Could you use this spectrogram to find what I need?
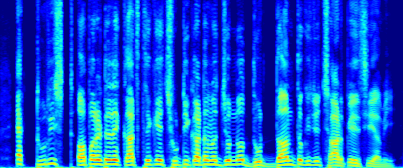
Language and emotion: Bengali, happy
